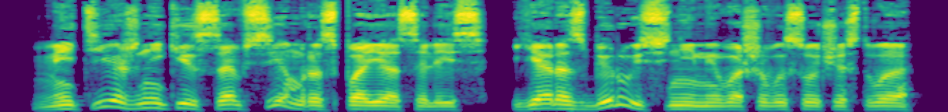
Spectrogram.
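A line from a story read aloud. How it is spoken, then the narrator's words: Stern promise. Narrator (Russian): суровым голосом пообещал Джангир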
